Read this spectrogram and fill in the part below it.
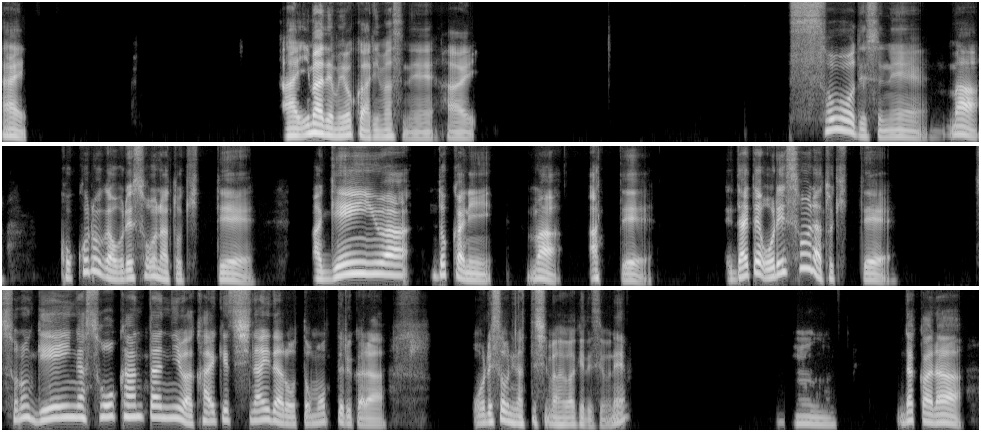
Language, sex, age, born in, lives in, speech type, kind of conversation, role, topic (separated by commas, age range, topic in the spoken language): Japanese, male, 60-64, Japan, Japan, conversation, podcast, guest, 心が折れそうなとき、具体的にどう対処すればよいですか？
